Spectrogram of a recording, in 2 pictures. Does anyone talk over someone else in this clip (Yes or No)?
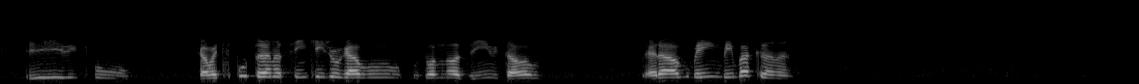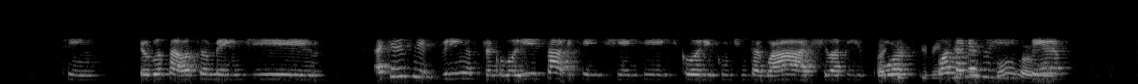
Yes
